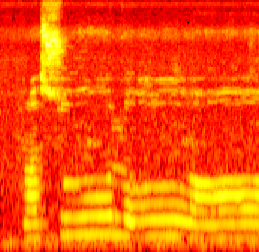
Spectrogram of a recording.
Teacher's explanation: اور اللہ کے نام سے پہلے زبر یہ پیش، ابھی میں نے آپ کو پیچھے سمجھایا ہے، اب اللہ کے نام سے پہلے پیش آ گیا تو اللہ کا نام ہم موٹا پڑھیں گے، یعنی کہ پر کر کے پڑھیں گے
